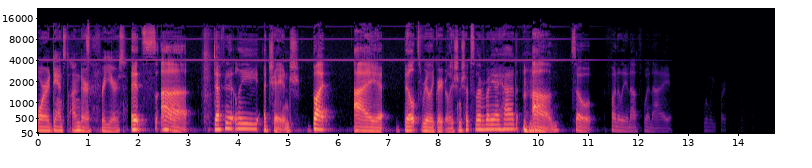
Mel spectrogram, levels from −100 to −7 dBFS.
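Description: Throughout the speech runs a switching supply whistle near 4 kHz, drifting between 4.0 and 4.1 kHz about 25 dB below the voice. That wandering pitch sets it apart from a fixed test tone. Also throughout, the dull, gurgling, granular texture, with upper bands flickering away, is likely MP2 compression, fitting a starved rate around 80 kbps, unlike MP3's swirling pre-echo.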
